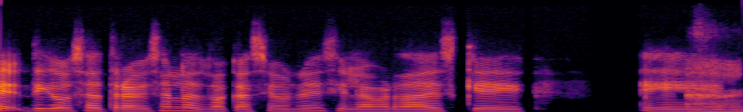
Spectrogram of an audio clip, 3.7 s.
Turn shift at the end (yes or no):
no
